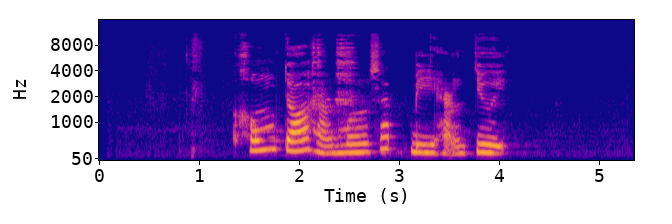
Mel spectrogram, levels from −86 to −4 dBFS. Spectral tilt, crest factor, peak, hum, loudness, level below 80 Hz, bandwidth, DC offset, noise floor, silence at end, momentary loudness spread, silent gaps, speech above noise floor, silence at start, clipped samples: -6 dB/octave; 18 dB; -10 dBFS; none; -25 LUFS; -80 dBFS; 11 kHz; under 0.1%; -70 dBFS; 1.3 s; 9 LU; none; 46 dB; 0.95 s; under 0.1%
